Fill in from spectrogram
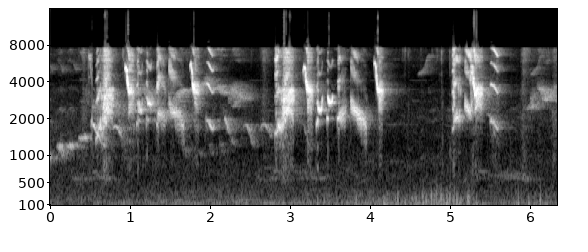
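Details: Oriental magpie-robin (kacer) pouring out dense, rapid song used to train other birds: three energetic bursts of buzzy chips mixed with twisting whistles, each lasting about a second, with brief gaps between them.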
